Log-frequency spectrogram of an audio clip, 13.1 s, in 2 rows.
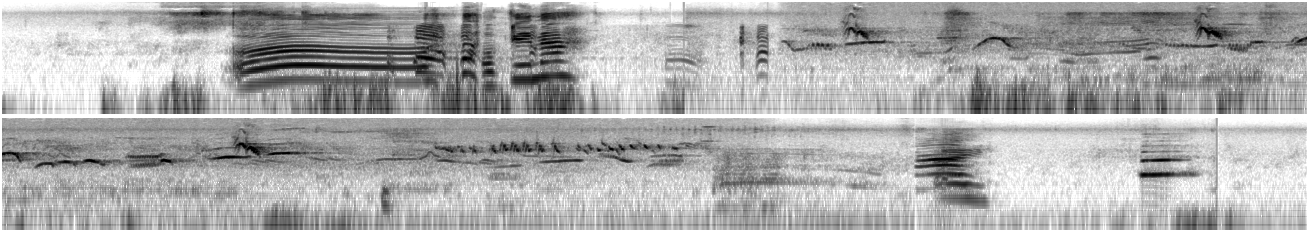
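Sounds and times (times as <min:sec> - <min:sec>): birds chirping: 0:03.7 - 0:11.4
bird trill: 0:03.8 - 0:10.9.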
